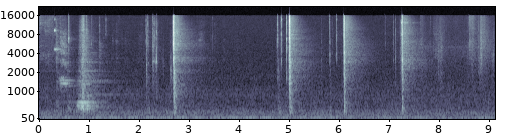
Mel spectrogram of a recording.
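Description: A short squeak about a second in, then four sharp clicks or knocks one to two seconds apart, each with a brief ringing tail, over a steady low hum.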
